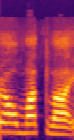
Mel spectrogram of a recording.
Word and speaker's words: Aumatma: Al Matma is that did I say it right?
